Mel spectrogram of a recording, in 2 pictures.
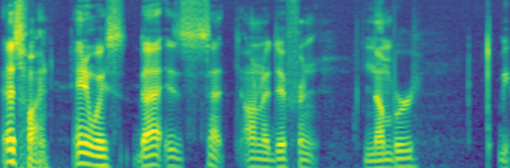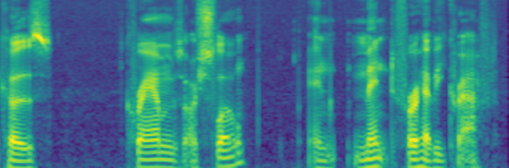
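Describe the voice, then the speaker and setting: A young gamer mutters and thinks aloud while setting up a computer game, griping at himself self-critically in casual gameplay commentary. His low, unhurried voice is clear and resonant with no echo, captured on a cheap desk mic.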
